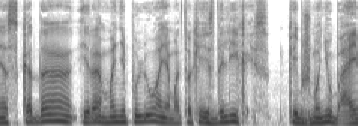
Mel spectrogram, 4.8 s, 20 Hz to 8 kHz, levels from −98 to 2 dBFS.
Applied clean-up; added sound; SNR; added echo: none; none; none; none.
